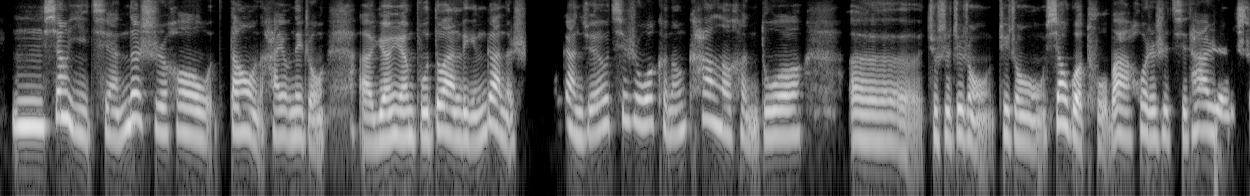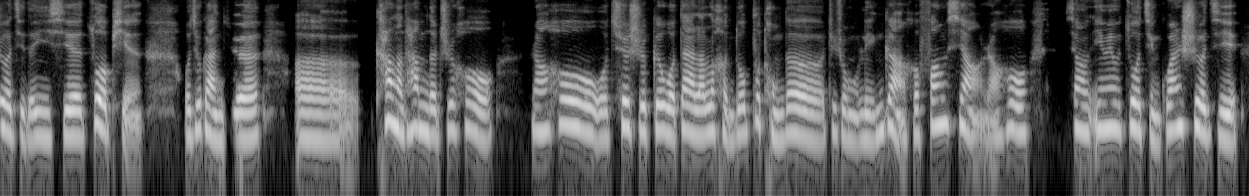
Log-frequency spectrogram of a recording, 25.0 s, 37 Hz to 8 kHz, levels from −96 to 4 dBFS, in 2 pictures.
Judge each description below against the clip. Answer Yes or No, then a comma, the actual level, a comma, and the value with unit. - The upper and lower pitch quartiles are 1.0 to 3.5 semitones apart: No, average, 4.1 semitones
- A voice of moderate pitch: No, high, 205 Hz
